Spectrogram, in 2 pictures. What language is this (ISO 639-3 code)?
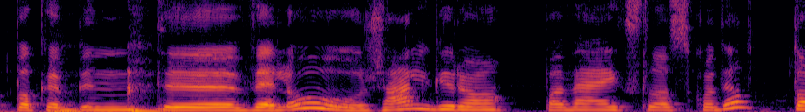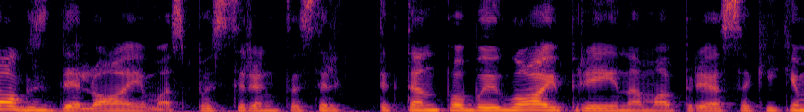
lit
